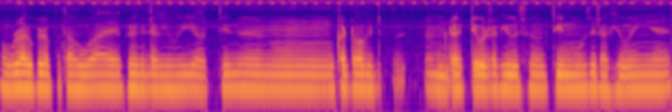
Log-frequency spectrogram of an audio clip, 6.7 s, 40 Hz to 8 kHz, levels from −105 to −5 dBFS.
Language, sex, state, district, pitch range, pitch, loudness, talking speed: Hindi, male, Bihar, Gopalganj, 120-125 Hz, 120 Hz, -36 LUFS, 150 wpm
